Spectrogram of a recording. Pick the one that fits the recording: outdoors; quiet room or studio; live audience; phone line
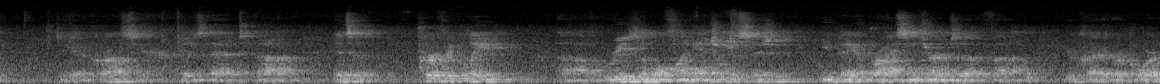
live audience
